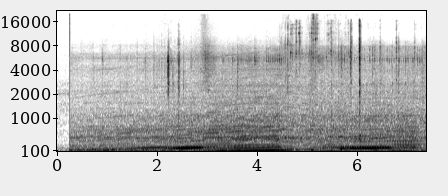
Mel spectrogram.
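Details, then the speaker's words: 1998.5 Ford Contour SVT accelerating hard through gears, upstream O2 sensor faulty and limiting performance: pitch climbs and drops with shifts, intake note changes sharply midway as the manifold runners switch; intake runner switching under acceleration. "You can really hear that, you can really hear the fucking, the manifold opening and closing. It's pretty sick."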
